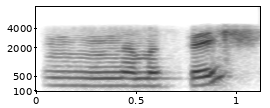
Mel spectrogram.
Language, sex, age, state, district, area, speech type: Telugu, female, 30-45, Telangana, Jangaon, rural, conversation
